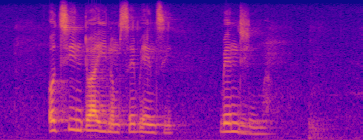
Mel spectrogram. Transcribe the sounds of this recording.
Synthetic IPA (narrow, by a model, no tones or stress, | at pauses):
otʰintʼwajinom̩sɛɓend͡zʱi | ɓendʱiːma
